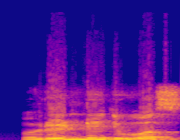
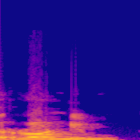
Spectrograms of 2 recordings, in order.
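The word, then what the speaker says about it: rendezvous: देखिए, अब क्या करना है आपको कि ये जो वर्ड है साथियों, रेंडेजवस जो था, ठीक है, जिसको आपने क्या पढ़ा, जिसको आपने पढ़ा रॉन्डेवू। इसका रियल प्रोनाउंसिएशन क्या था? रॉन्डेवू।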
